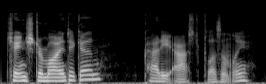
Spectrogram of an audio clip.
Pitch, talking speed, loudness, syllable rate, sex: 165 Hz, 160 wpm, -18 LUFS, 6.2 syllables/s, female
